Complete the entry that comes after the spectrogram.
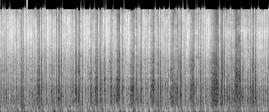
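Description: A small solid pink rock-salt chunk, held close, is scratched and tapped with long light-blue acrylic nails. The result is a fast, uneven stream of dry, bright scratches and crisp clicks with almost no low end and very short decay.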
